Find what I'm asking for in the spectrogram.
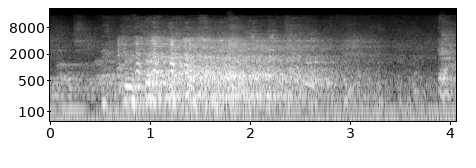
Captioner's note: laughing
